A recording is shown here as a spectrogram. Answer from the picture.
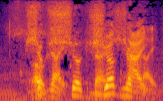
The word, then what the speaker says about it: Suge Knight: Also known as Sug Knight. – Suge Knight.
